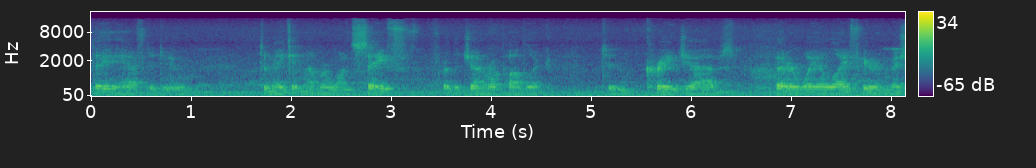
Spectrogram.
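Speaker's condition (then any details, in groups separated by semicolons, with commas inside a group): No condition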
